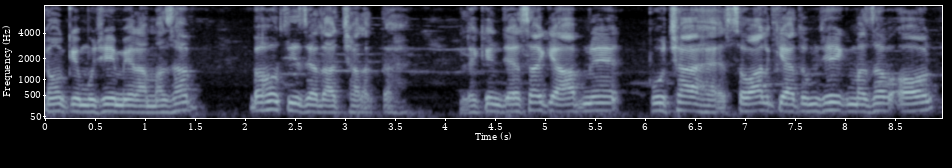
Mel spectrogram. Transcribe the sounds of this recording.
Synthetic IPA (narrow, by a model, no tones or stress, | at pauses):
kjõːkemʊd͡ʒʱemeːɾamɐzɦəb̚ː | ɐɦʊt̪ɦizjaːd̪aɐtːʃʰalɐ̰ɡ̚t̪aɦɛː | leːkɪnd͡ʒɛːsakeaːpne | puːt͡ʃʰaɦɛ̰ːsɐʋaːlkijat̪omʊd͡ʒʱeeːkmɐzɦəbɔːɾ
